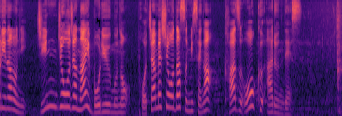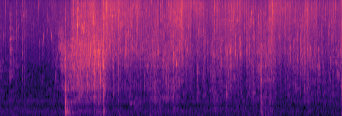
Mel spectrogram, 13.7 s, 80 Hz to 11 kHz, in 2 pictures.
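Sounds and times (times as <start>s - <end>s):
speech: 0.0s - 6.0s
whole spiny lobster deep-frying in oil in Fukushima Japan: 6.6s - 13.6s.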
